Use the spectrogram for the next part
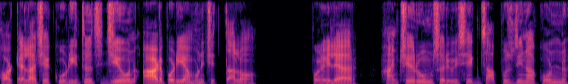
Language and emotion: Goan Konkani, sad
